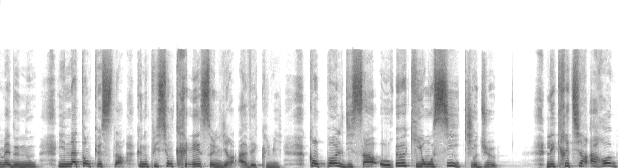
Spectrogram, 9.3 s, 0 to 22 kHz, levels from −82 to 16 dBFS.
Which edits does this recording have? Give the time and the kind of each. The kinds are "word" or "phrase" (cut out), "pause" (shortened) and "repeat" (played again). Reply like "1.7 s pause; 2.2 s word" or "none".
5.9 s word; 7.1 s phrase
